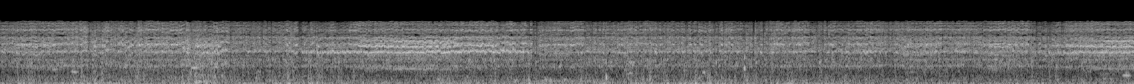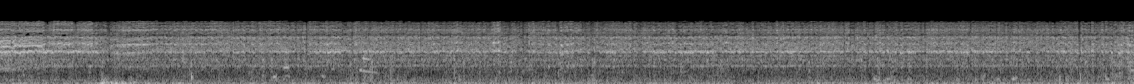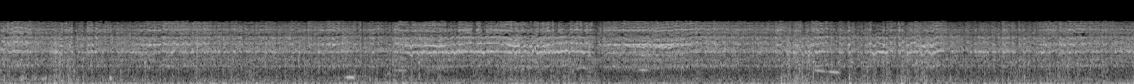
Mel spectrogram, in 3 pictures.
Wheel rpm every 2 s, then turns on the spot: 220, 220, 220, 230, 230, 220, 220, 230, 230, 230, 230, 230, 230, 230, 220, 230, 230.
none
